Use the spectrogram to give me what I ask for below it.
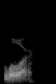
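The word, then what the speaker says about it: flor: so when the sherry is spelled f-l-o-r everybody just so if you ever see that word it's floor exactly and so that's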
